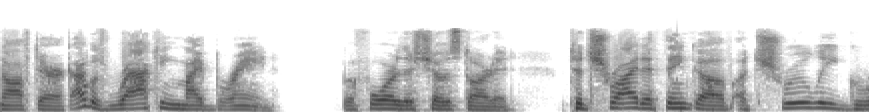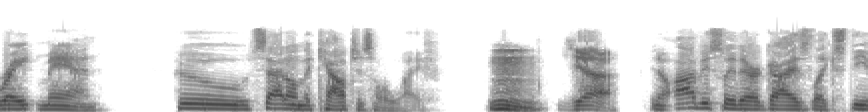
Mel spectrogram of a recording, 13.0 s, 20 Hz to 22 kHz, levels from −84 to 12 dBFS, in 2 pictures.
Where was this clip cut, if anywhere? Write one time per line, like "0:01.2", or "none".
none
